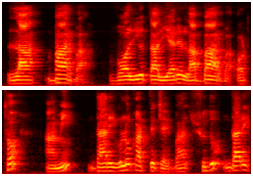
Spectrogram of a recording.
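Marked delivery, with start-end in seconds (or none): 0.1-3.1 slow, drawn-out "voglio tagliare la barba"; slow model phrase. Shown as a demonstration. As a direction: say it slowly for students to repeat. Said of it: "তো এর Italian কী হবে?".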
